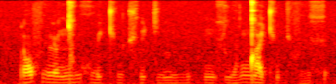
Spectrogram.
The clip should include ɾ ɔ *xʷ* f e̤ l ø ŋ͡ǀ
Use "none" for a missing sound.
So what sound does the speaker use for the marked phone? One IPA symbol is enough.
none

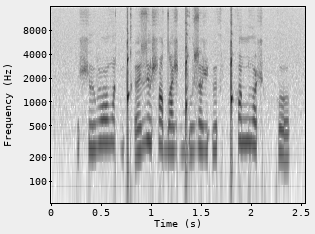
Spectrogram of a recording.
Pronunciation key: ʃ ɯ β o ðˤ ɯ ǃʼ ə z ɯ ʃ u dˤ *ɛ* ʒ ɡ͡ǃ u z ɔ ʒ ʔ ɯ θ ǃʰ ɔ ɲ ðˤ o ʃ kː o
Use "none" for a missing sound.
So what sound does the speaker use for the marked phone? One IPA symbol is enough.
ɛ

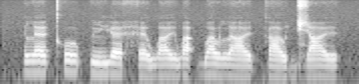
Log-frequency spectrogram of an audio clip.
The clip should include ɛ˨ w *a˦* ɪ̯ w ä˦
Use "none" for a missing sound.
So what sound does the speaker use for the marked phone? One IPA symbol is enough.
a˨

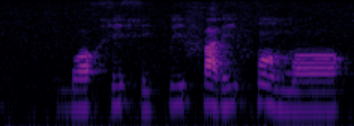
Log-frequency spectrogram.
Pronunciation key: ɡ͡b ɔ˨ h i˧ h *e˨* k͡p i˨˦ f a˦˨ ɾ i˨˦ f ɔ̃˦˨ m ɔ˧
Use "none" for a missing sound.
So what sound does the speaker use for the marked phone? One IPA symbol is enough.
i˨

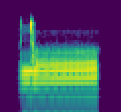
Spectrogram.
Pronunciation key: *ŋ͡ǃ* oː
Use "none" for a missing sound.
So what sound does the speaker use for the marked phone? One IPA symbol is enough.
ŋ͡ǀ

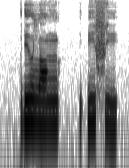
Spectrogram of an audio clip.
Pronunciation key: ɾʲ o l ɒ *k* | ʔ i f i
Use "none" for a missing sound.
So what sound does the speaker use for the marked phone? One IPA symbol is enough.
ŋ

